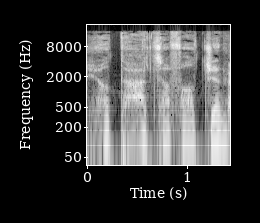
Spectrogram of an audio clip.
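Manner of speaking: soft, whispery ASMR voice. Asked to say the line again with a bit of asmr: soft asmr whisper. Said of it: "Can you say it again with a bit of ASMR?".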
